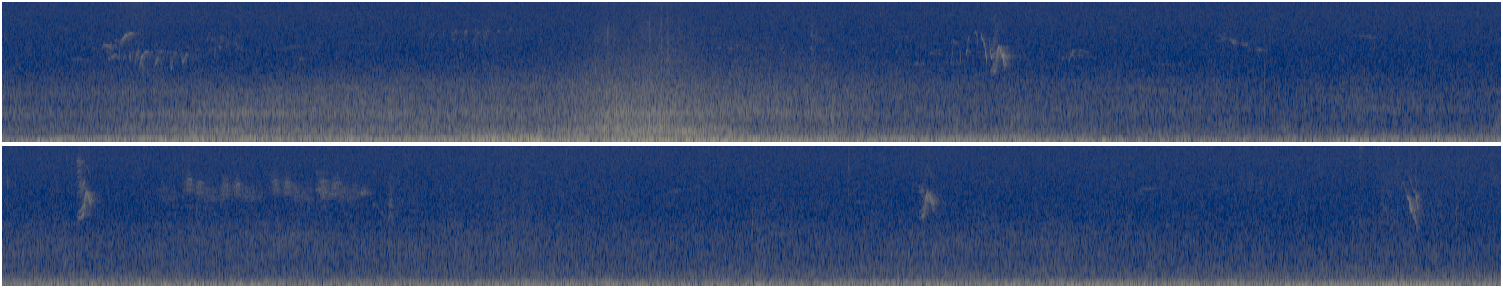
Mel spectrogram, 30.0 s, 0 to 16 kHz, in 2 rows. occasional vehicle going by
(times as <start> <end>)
0.9 10.2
